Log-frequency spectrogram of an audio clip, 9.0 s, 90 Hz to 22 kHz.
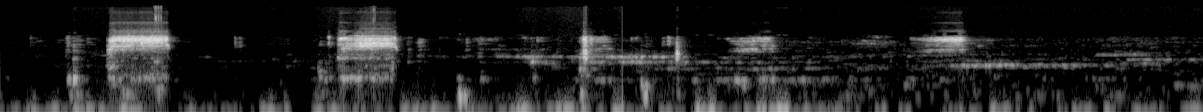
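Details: Owls on a porch at 3:16 AM on 19 April 2012, with two on the porch and a third at the door. Harsh, noisy screech bursts of about a quarter second come irregularly, with softer rustles and knocks between them.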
